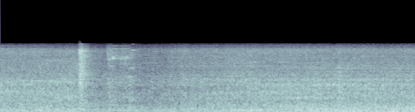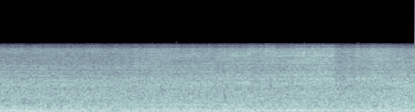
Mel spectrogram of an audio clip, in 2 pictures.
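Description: Freight train of covered hopper cars rolling past a level crossing: a steady rumble of wheels on rail, heard from inside a car. There is a sharp knock about a second in.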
